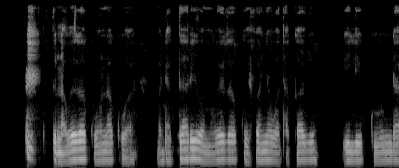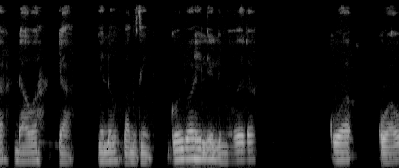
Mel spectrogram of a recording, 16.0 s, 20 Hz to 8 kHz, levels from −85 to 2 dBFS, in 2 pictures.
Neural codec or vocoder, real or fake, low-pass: none; real; 7.2 kHz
